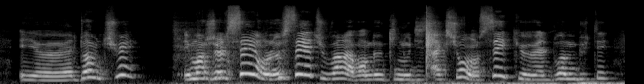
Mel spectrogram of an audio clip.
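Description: With very wide pitch swings, a woman speaks at a high pitch. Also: moderate pace. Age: 20s. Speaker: actress. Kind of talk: casual chat with improv. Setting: studio, shared microphones.

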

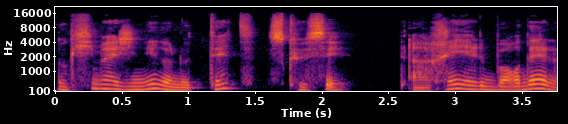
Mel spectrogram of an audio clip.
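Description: On a very clean recording with a silent background, a woman with very deep, low pitch and a dark, mellow tone speaks with lively intonation. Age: 40s. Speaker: podcast host sharing personal story of anorexia. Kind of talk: personal testimony monologue. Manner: hesitant, many fillers.

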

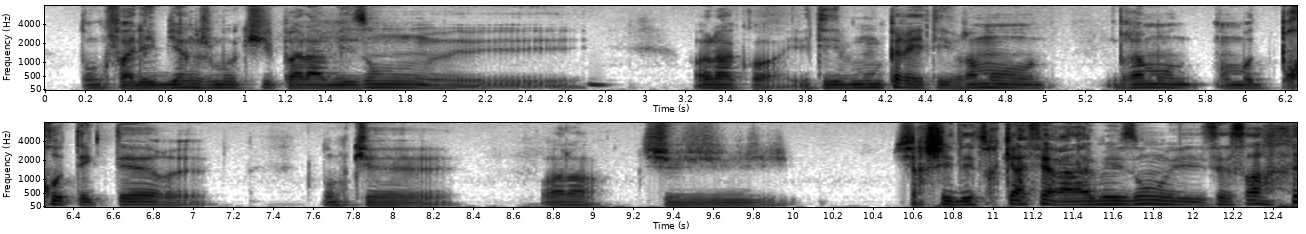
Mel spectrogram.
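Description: A man with a fairly low pitch speaks at a fairly slow pace, leaving long, frequent pauses. His intonation is fairly even, and the recording is very clean with a silent background. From Paris region (Seine-et-Marne). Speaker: music producer. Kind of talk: casual interview.

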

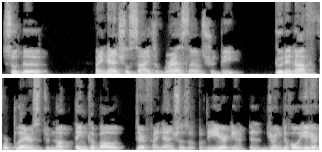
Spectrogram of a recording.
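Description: Somewhat breathy, monotone speech from a man at medium pitch, with a Serbian accent and a moderate pace. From Serbia, near Novi Sad. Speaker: professional tennis player. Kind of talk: interview. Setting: remote call. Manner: hesitant, many fillers.

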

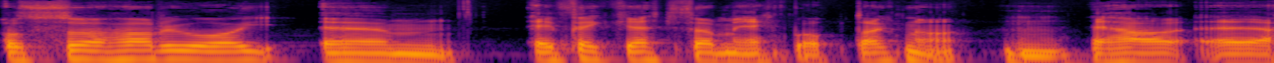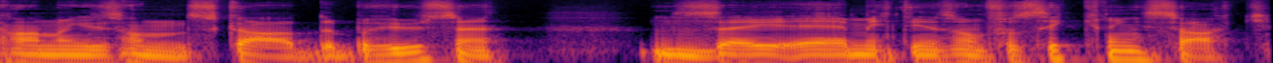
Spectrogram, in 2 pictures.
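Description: At a fairly slow pace, a man with a fairly low pitch and ordinary pitch variation talks in a normal speaking voice. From southern Norway. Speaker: podcast host. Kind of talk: casual chat.

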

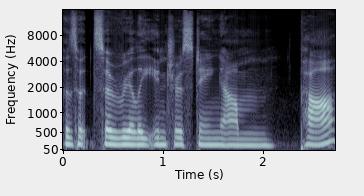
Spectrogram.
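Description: A woman with an Australian accent talks at a fairly low pitch with fairly even intonation. The recording is very clean, with a silent background and a dry, close sound with no echo. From Australia, Northern Territory (North East Arnhem Land). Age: 30s. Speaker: teacher turned business owner. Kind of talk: casual interview chat.

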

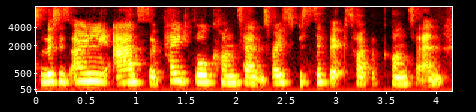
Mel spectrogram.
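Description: A woman with a normal speaking voice and a fairly high pitch at a fairly quick pace. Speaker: professor of digital politics. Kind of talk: expert interview.

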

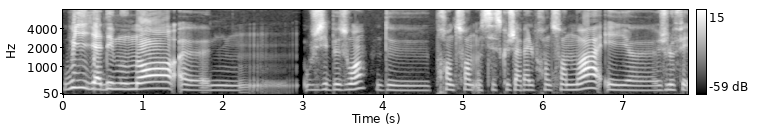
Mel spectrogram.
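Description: Very slowly but with hardly any pauses, a woman speaks at medium pitch with fairly even intonation. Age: 30s. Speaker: environmental activist and former engineer. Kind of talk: personal testimony interview. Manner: hesitant, many fillers.

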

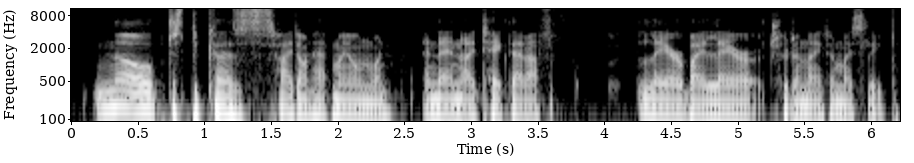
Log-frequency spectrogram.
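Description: This man has a Kerry accent and a fairly low pitch with ordinary pitch variation. He talks at a moderate pace. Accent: Irish (Kerry). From Ireland, Tralee, County Kerry. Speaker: podcast guest. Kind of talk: casual chat.

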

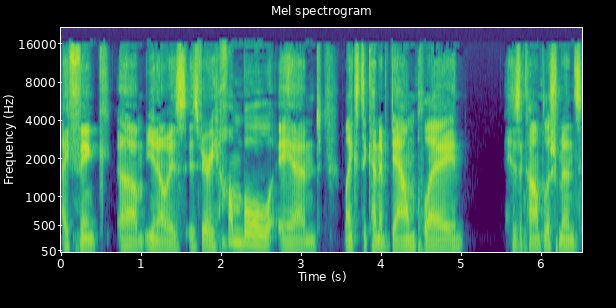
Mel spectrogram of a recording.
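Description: A man's ordinary speaking voice with an American accent, medium pitch and moderate pace, on a very clean recording with a silent background. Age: 30s. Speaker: writer and actor. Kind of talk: casual chat.

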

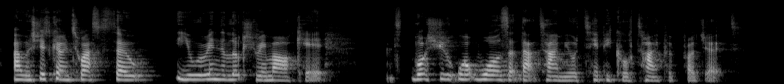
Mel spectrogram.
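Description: A woman with a British accent and a fairly high pitch speaks at a moderate pace with fairly even intonation but big swings in loudness. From UK. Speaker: podcast host and interior designer. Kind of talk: interview.

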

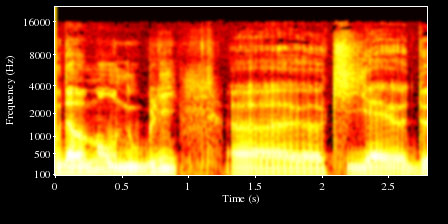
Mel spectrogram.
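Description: A man speaks at a fairly slow pace with a dark, mellow tone. The sound is dry and close, with no echo. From France. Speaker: film director and former critic. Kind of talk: interview. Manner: halting.

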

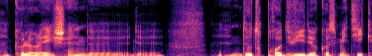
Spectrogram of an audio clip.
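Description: Recorded very cleanly against a silent background, a man with a very deep, low voice speaks in a flat monotone with a dry, close sound and no echo. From Syria, Aleppo. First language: Arabic (speaking French). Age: 30s. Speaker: perfumer, political refugee. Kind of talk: interview. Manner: halting, many repetitions and hesitations.

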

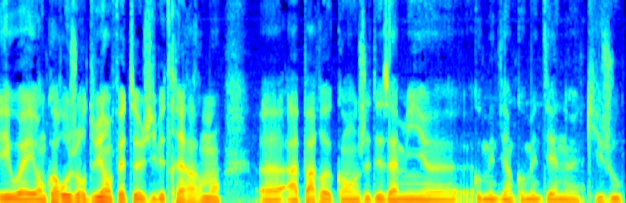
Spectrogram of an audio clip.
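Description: A man's medium-pitched voice, dark and mellow in tone, at a moderate pace with monotone, flat intonation. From northern France, rural Picardy. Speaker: singer-songwriter. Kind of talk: casual interview. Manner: hesitant, many fillers.

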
